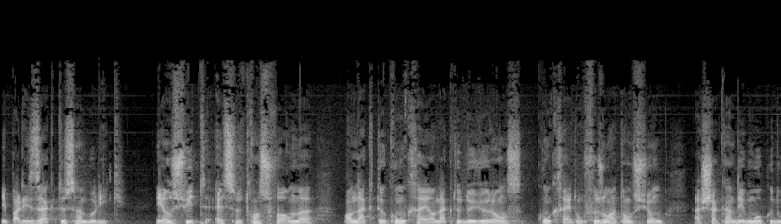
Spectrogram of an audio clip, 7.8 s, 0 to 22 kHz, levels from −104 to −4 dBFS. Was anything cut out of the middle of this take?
no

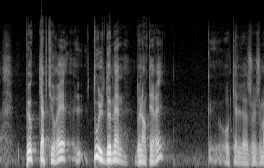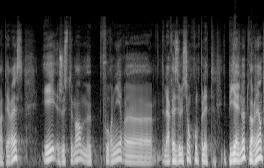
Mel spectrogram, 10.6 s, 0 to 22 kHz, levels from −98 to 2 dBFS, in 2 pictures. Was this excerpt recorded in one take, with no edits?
no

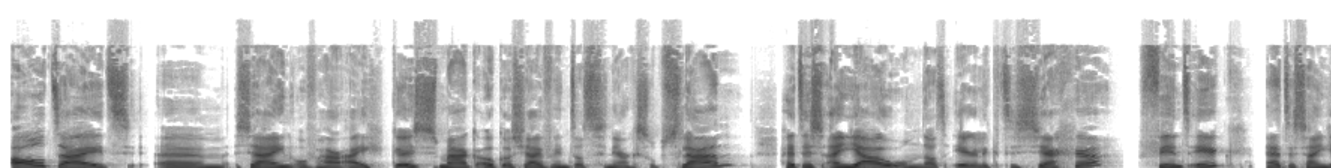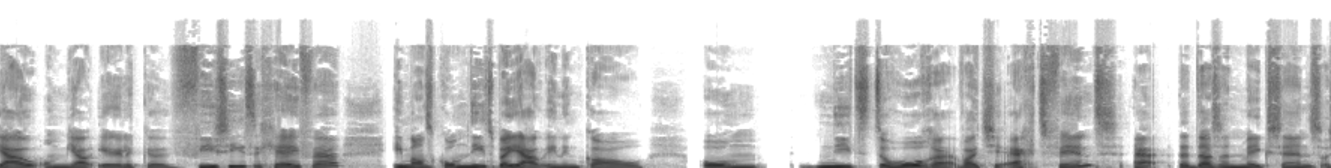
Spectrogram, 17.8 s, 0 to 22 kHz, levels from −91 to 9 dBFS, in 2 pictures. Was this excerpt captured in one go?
no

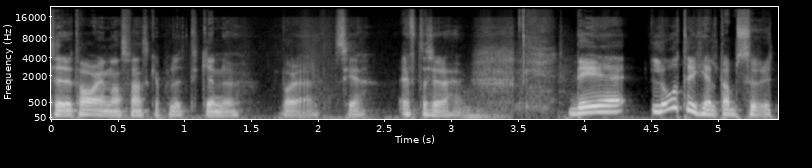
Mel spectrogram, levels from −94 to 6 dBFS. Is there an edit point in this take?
yes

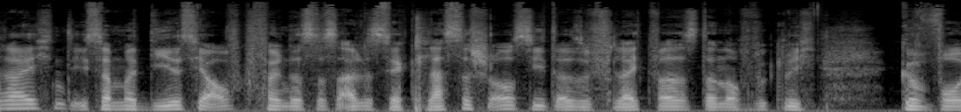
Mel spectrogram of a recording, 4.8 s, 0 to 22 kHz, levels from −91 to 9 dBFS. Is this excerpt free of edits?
yes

